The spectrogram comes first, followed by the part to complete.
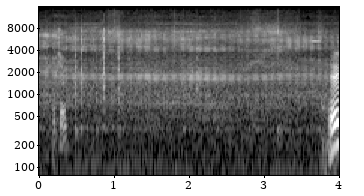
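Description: Small battery-powered bait-bucket aerator pump (Bubble Box portable air pump) running with a steady electric buzz and a thin high whine.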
